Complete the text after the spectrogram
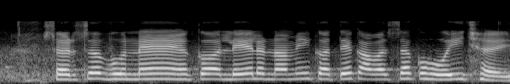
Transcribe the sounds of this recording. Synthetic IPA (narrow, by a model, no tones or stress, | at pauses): səɾsəbunekəlelnəmikət̪ekaʋəsjəkɦoit͡ʃʰə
